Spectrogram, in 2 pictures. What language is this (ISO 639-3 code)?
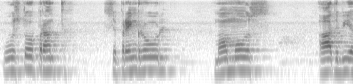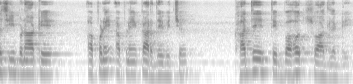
pan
